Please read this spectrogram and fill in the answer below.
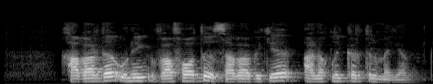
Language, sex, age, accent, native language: Uzbek, male, 25-34, Xorazm, Uzbek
